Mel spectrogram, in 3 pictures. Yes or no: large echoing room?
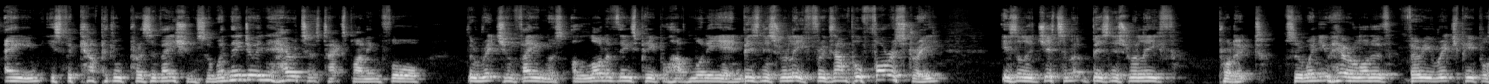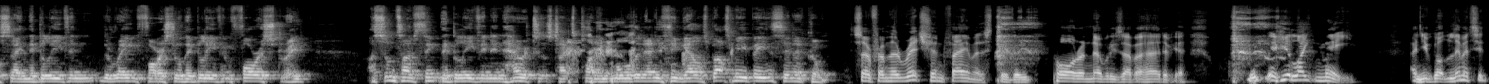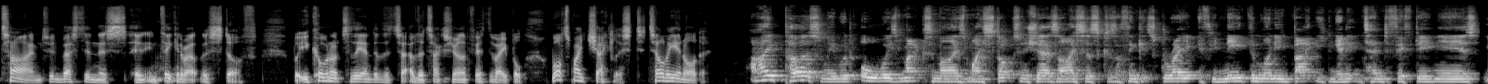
no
